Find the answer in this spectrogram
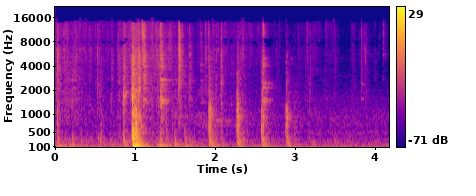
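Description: Demolition of an old brick wall with a hammer: one heavy thud about a second in, then four lighter knocks about a third of a second apart, as bricks are struck and knocked loose.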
